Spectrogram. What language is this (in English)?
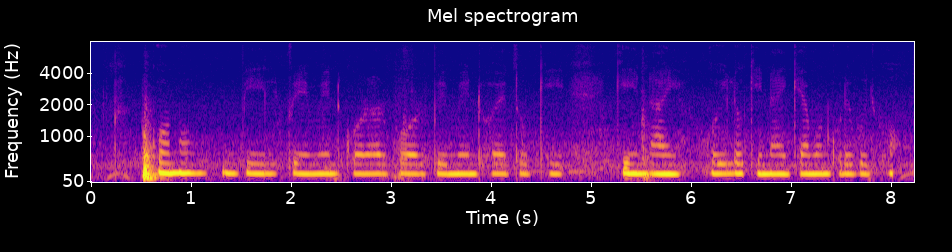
Bangla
